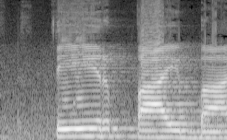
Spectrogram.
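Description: A man's voice holding long, drawn-out syllables at a steady pitch, starting about half a second in, with a short break in the middle.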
